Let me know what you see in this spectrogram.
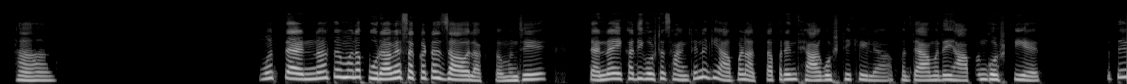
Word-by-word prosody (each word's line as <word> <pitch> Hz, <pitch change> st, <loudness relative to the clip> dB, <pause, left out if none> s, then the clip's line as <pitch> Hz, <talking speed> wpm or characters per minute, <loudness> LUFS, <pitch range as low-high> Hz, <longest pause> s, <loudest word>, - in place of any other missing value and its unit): हां. 190 Hz, -2 st, -1 dB, 2.0 s
मग 275 Hz, +3 st, 0 dB
त्यांना 260 Hz, 0 st, +4 dB
तर 350 Hz, -, +2 dB
मला 330 Hz, 0 st, +4 dB
पुराव्यासकटच 290 Hz, +3 st, +3 dB
जावं 220 Hz, -4 st, +3 dB
लागतं. 175 Hz, -2 st, -5 dB
म्हणजे 225 Hz, +7 st, +1 dB, 0.5 s
त्यांना 215 Hz, +3 st, +2 dB
एखादी 260 Hz, +1 st, 0 dB
गोष्ट 255 Hz, +1 st, +1 dB
सांगते 235 Hz, -2 st, -3 dB
ना, 335 Hz, +3 st, +1 dB
की 300 Hz, -, -2 dB
"आपण 210 Hz, +6 st, -2 dB
आत्तापर्यंत 215 Hz, +5 st, -2 dB
ह्या 195 Hz, -2 st, 0 dB
गोष्टी 215 Hz, +3 st, -2 dB
केल्या 195 Hz, -5 st, -4 dB
पण 200 Hz, -, -4 dB
त्यामध्ये 205 Hz, +2 st, 0 dB
ह्या 190 Hz, -3 st, -1 dB
पण 235 Hz, +1 st, -2 dB
गोष्टी 225 Hz, -1 st, +1 dB
आहेत." 185 Hz, -2 st, -1 dB, 0.7 s
तर -, -, -13 dB
ते 335 Hz, -, -1 dB
230 Hz, 150 wpm, -23 LUFS, 200-260 Hz, 2.0 s, त्यांना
